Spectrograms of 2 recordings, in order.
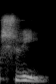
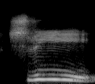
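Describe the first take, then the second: First: The final vowel is cut short. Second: The final vowel is held long. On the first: The speaker calls it wrong. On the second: The speaker calls it right. "that denotes the long pronunciation of that letter"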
